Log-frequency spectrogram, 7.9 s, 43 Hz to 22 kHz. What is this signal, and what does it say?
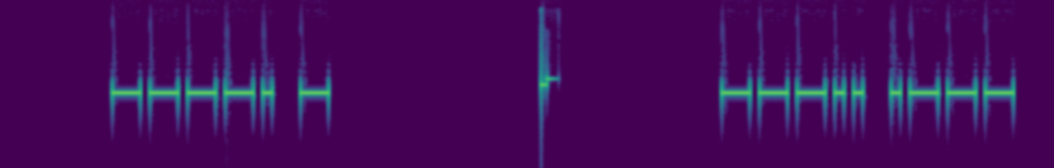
Morse code, heard as a keyed tone, about 17 wpm, 700 Hz. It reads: 9T 8J
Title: Single-Letter Single-Number 17wpm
